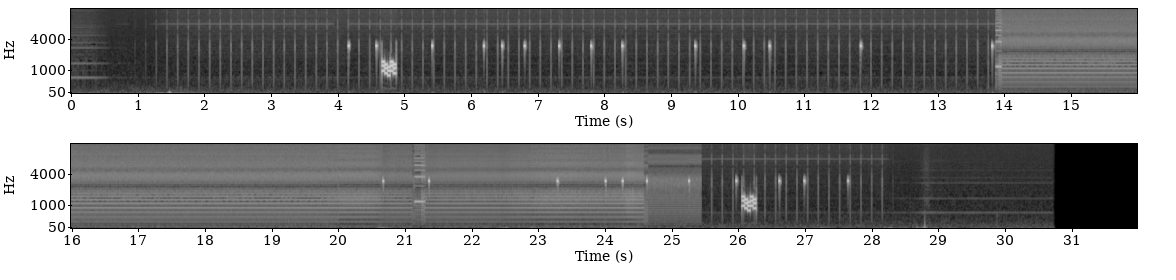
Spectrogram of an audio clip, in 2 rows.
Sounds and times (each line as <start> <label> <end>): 1.5 buzz 30.8
4.6 bleep 4.9
26.0 bleep 26.3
